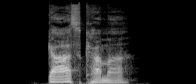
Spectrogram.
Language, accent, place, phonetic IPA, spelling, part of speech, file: German, Germany, Berlin, [ˈɡaːsˌkamɐ], Gaskammer, noun, De-Gaskammer.ogg
- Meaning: gas chamber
